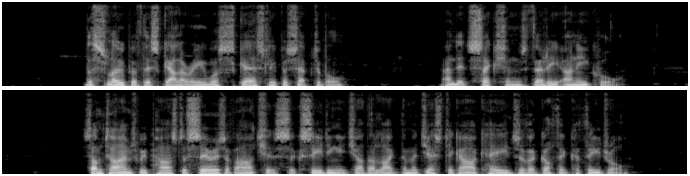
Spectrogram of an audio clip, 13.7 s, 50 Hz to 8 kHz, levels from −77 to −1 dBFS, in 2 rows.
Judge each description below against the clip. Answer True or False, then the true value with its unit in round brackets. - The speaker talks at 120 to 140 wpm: True (135 wpm)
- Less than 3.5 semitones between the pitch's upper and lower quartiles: False (4.8 semitones)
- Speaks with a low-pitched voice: True (120 Hz)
